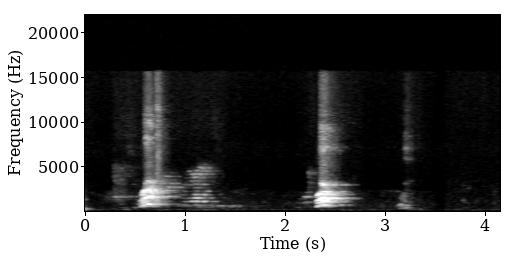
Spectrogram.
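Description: A dog barking in the background, two main barks about two seconds apart with fainter yips between them.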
